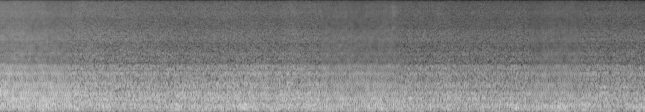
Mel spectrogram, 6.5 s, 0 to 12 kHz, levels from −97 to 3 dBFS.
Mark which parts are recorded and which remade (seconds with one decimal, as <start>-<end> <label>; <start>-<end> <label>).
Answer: 0.0-0.7 remade; 0.7-3.2 recorded; 3.2-4.0 remade; 4.0-5.3 recorded; 5.3-5.8 remade; 5.8-6.5 recorded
